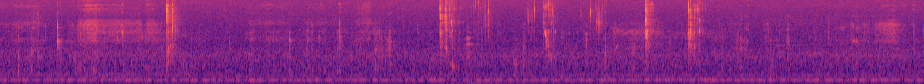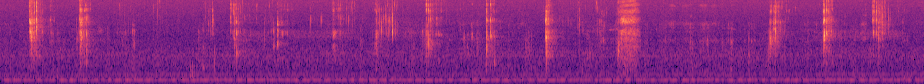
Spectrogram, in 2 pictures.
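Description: Close-up mukbang eating sounds of a man chewing balbacua (braised pork hock) and rice eaten by hand, with irregular sharp smacking clicks from his mouth. A steady low hum runs underneath.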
